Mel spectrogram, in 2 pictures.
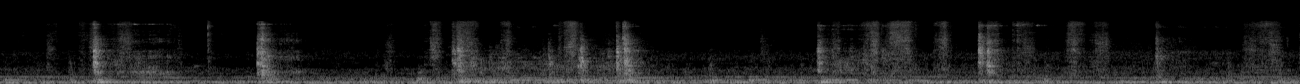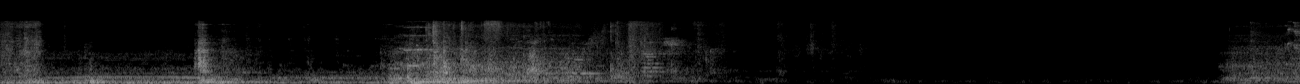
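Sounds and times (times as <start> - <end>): lift guides squeaking and creaking: 0.0 - 19.6, 25.3 - 26.0
lift running hum: 0.0 - 19.8.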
